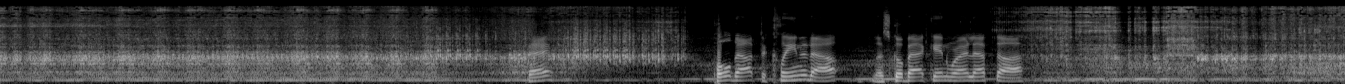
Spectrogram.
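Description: A chisel scrapes and shaves spinning wood.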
